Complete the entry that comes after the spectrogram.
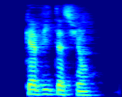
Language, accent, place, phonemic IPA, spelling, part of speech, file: French, France, Lyon, /ka.vi.ta.sjɔ̃/, cavitation, noun, LL-Q150 (fra)-cavitation.wav
- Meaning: the formation of gas bubbles in a fluid in a vacuum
